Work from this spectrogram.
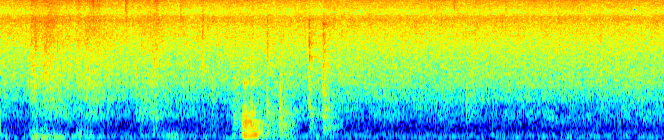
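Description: A Thai spicy basil stir-fry with eggplant sizzles in a skillet, giving a loud, steady hiss with a few soft stirring knocks. A voice briefly says one word.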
